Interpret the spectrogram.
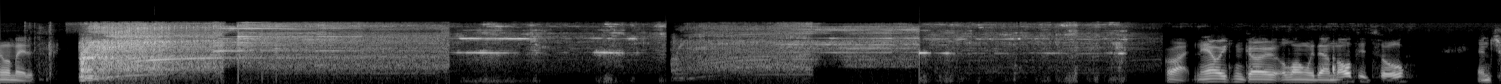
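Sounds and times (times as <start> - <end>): circular saw cutting plastic: 0.8 - 11.6.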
